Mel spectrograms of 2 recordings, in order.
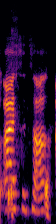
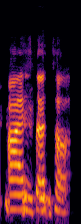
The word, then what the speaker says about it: Isatta: No, you can do Isatta. I'm trying to teach people how to say my name. So Isatta.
